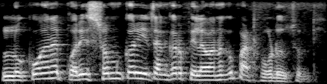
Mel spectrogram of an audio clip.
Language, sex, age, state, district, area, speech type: Odia, male, 60+, Odisha, Puri, urban, spontaneous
